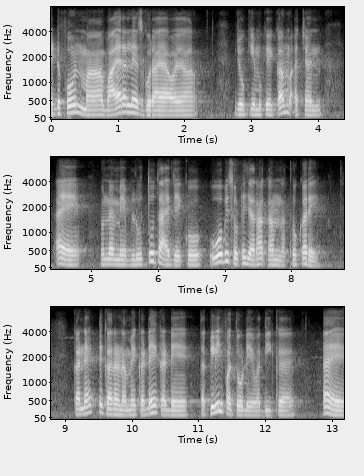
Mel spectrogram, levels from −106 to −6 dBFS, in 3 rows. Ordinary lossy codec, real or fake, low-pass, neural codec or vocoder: Opus, 24 kbps; real; 7.2 kHz; none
